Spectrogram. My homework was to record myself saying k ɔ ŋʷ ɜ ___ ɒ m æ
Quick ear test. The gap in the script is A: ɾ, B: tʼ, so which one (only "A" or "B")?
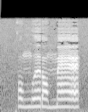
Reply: A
